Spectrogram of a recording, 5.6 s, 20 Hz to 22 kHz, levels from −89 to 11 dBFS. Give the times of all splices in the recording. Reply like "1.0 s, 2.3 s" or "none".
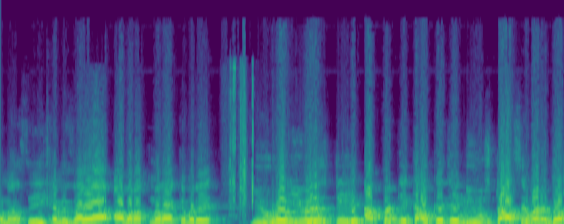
2.3 s

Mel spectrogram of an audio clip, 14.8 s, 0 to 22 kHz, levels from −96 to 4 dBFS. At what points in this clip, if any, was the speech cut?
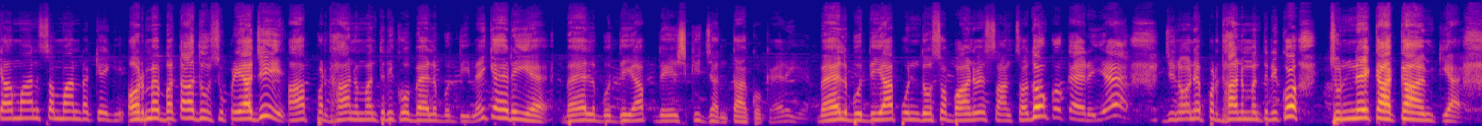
1.1 s, 5.6 s

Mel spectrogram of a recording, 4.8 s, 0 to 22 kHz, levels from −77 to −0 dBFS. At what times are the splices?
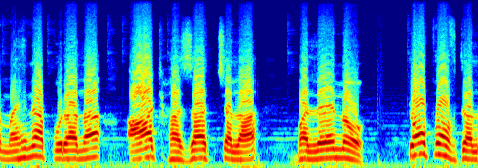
none

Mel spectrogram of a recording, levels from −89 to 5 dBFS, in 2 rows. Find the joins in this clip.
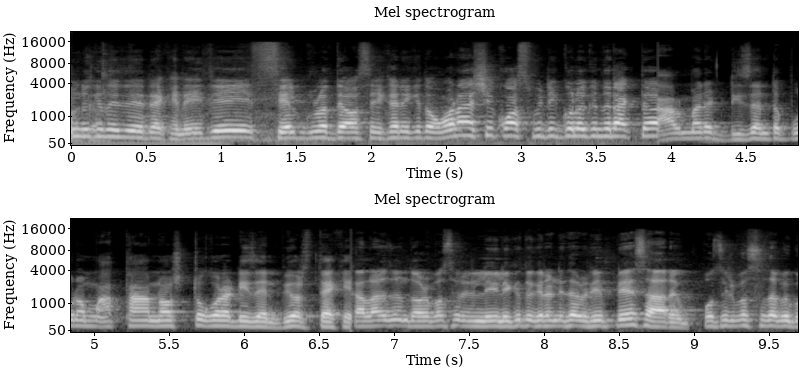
3.9 s, 6.7 s

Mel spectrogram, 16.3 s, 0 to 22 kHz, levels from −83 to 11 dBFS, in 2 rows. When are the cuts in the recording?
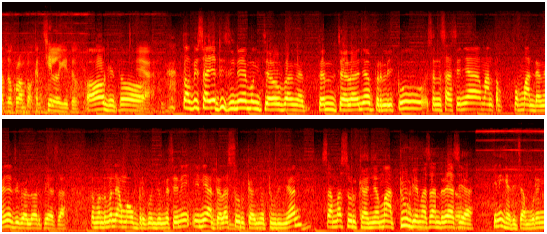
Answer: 2.4 s, 15.3 s

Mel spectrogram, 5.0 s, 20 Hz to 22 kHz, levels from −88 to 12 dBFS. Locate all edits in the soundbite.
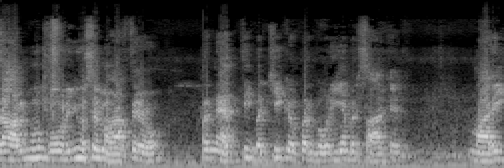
2.0 s

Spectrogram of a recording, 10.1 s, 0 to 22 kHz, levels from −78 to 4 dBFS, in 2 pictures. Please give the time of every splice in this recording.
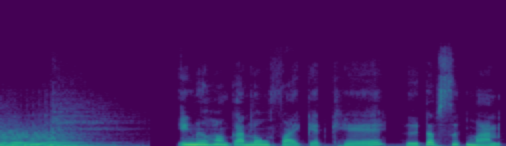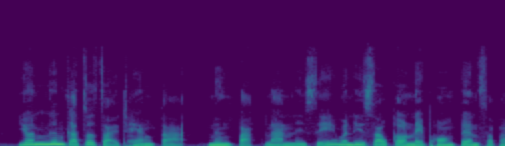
none

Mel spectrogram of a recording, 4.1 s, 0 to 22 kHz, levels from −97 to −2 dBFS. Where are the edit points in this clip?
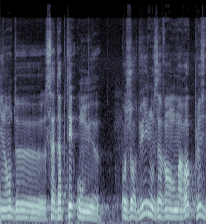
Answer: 2.4 s

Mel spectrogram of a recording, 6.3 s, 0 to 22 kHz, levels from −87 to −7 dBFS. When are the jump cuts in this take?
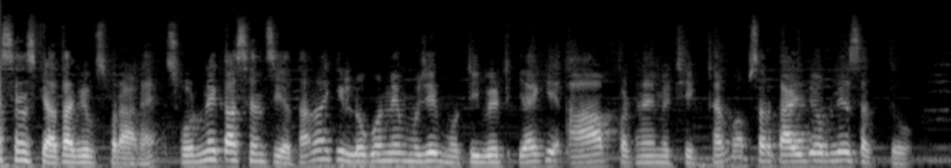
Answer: none

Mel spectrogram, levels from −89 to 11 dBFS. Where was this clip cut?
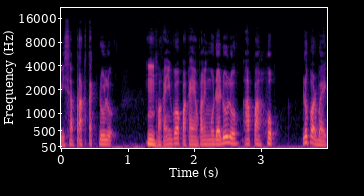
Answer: none

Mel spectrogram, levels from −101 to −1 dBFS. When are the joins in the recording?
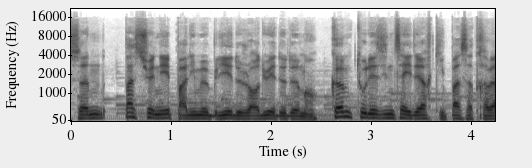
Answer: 2.5 s

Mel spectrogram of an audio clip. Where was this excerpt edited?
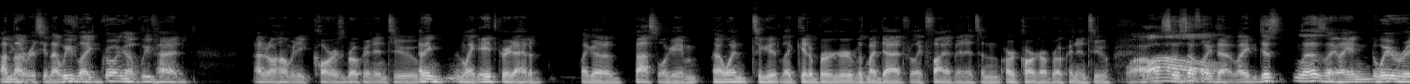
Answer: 4.1 s

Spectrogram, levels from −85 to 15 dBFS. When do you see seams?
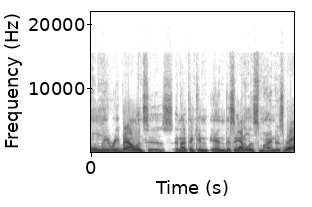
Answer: none

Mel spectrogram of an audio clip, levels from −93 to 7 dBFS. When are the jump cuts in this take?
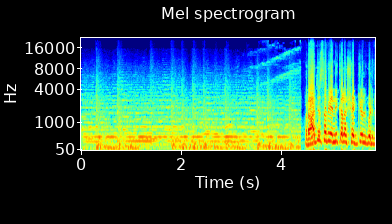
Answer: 4.3 s

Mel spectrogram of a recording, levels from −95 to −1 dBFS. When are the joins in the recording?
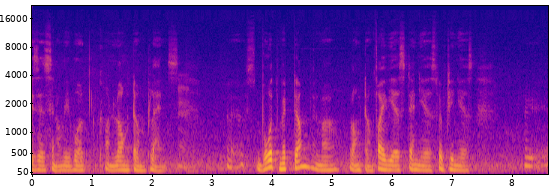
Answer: none

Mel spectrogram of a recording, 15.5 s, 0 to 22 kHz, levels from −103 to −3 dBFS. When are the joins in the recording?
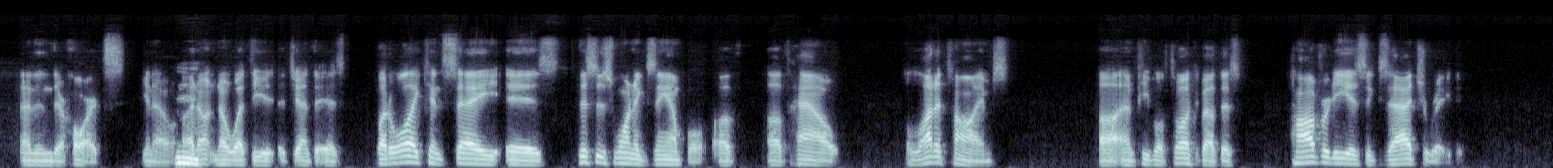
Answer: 3.7 s, 5.7 s

